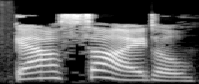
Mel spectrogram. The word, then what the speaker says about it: Gauss-Seidel: word Google how do you say this word gauss-seidel wait let me hear that again gasp Seidel Jesus Christ Google Translate in slow motion sounds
